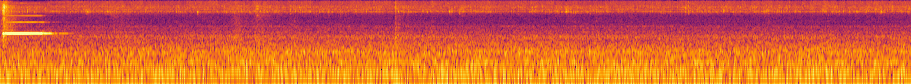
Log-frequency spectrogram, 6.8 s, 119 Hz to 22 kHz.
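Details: Midea U 8000 BTU window AC at 108°F outside, stepping from low (about 4.4 A) to medium: short high control beep as fan steps up, then steady compressor and fan hum continues evenly.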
